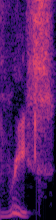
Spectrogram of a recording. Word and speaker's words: Rhys: Yeah, for Rhys, anyone who's asking, my name is pronounced Rhys.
